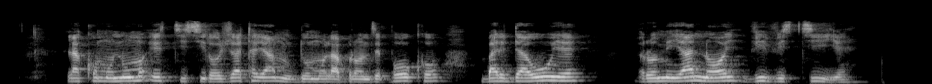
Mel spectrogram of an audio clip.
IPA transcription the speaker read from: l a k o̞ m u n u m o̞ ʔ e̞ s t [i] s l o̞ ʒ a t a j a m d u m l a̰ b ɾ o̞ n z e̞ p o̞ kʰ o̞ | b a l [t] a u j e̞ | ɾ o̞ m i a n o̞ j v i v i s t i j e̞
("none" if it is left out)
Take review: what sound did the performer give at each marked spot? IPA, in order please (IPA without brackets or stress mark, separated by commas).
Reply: i, d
